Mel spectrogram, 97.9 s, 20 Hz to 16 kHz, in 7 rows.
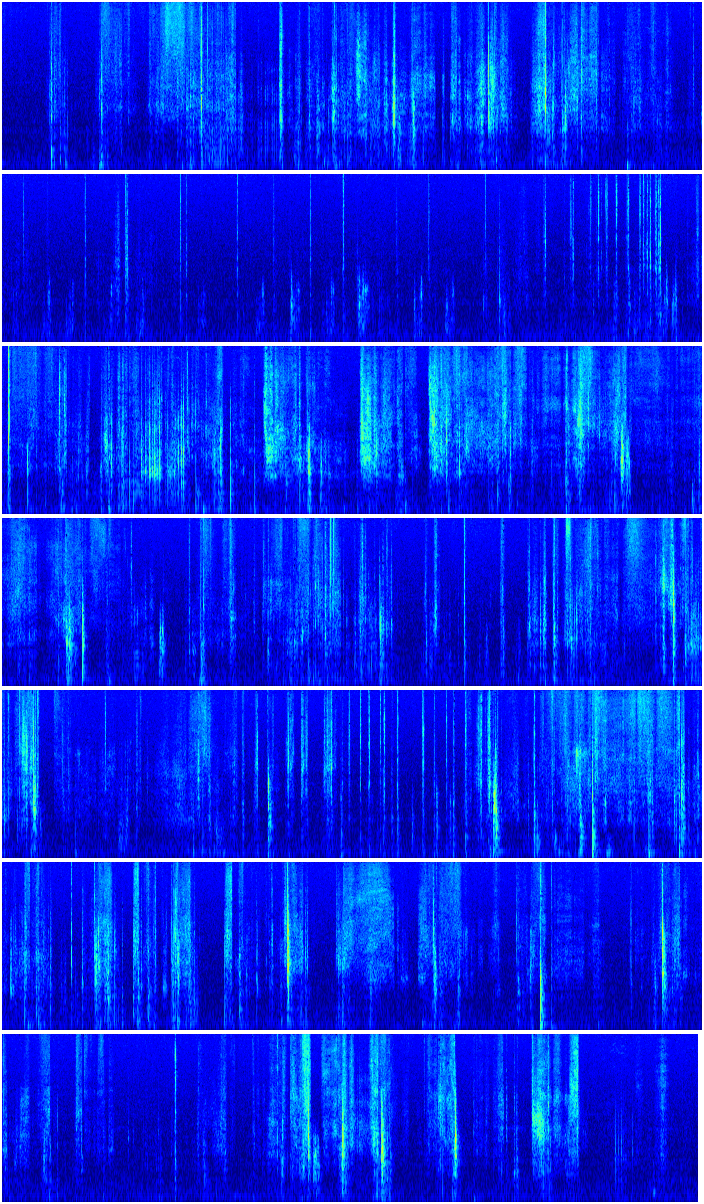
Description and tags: Lots of variations on glossy magazine sounds; page turns, handling, page flips, etc. Recorded on a Sound Devices 744T with a Sanken CS-1 shotgun mic.
flip, Glossy-Magazine, magazine, Magazine-pages, page-turns, reading, turning-pages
